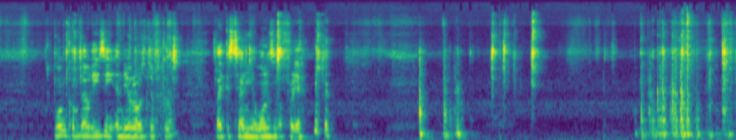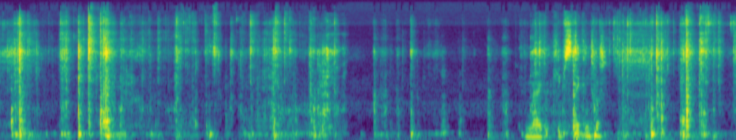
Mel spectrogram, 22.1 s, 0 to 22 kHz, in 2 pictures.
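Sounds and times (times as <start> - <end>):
small metal parts clicking and scraping: 0.7 - 2.8, 7.4 - 8.2, 9.7 - 17.8, 18.4 - 22.0.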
